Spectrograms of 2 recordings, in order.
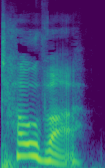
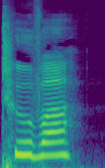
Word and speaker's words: Tove: Her now 8-month-old daughter is named Tova, but it's spelled T-O-V-E. In Sweden, they pronounce it Tuva.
